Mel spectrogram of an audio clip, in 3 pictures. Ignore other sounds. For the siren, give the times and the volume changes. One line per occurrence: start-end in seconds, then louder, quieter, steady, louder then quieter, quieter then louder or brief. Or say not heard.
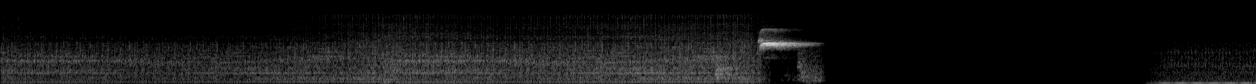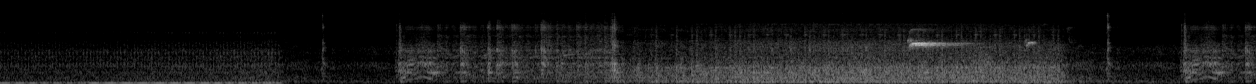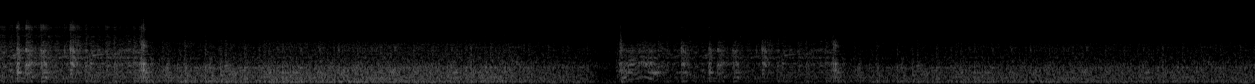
not heard.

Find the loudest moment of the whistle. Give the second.
8 s.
